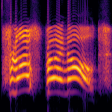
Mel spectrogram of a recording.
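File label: throwing flashbang, gendarmerie female; vo; agents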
